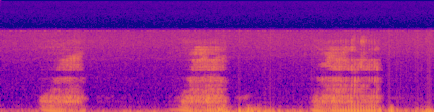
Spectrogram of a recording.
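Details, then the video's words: Neapolitan Mastiff asleep, snoring in three long, deep, rattling breaths about one and a half seconds apart, each a low grinding rumble with a nasal edge, quiet pauses between. "snoring neapolitan mastiff"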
